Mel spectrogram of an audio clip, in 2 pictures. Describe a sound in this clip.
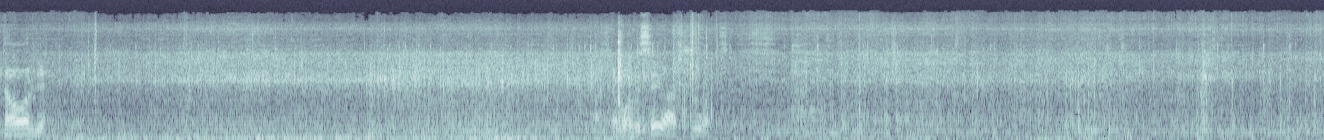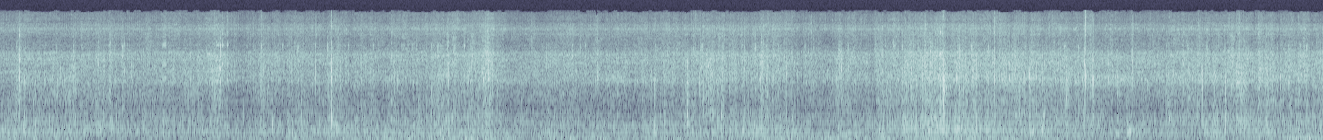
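Wind rumbles past close by.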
